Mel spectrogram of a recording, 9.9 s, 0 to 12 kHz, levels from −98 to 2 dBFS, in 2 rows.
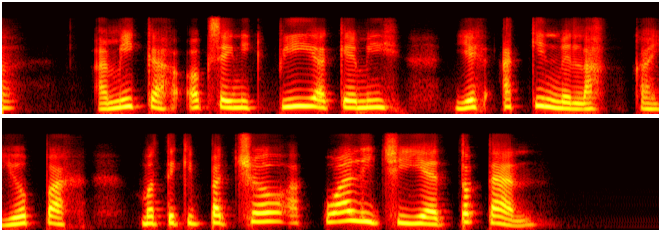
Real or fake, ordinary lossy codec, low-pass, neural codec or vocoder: fake; Opus, 64 kbps; 7.2 kHz; codec, 16 kHz, about 1 kbps, DyCAST, with the encoder's durations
